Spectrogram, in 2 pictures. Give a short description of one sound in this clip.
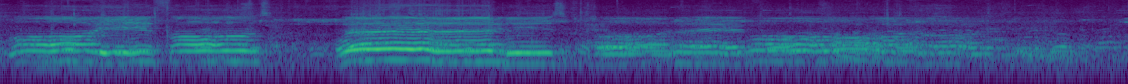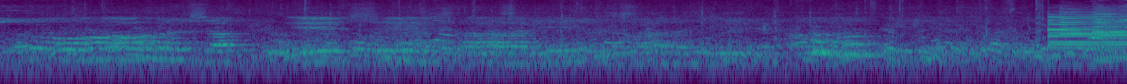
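A group of men chant together in unison outdoors.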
